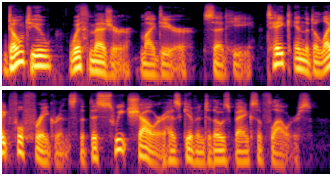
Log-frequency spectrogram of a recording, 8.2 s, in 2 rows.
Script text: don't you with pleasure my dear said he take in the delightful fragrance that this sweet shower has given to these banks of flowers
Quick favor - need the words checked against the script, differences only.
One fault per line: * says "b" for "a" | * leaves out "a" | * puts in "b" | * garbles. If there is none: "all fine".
* says "measure" for "pleasure"
* says "those" for "these"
